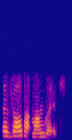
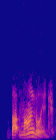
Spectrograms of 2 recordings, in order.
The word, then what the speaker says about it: Zal Batmanglij: Is it Zal Batmanglij? – Zal Batmanglij. – Batmanglij. Okay. So I was close, yeah. – But not quite.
